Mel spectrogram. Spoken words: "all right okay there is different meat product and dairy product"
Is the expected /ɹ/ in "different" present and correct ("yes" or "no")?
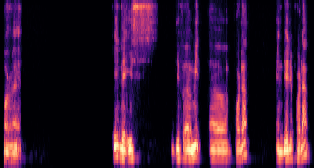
no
